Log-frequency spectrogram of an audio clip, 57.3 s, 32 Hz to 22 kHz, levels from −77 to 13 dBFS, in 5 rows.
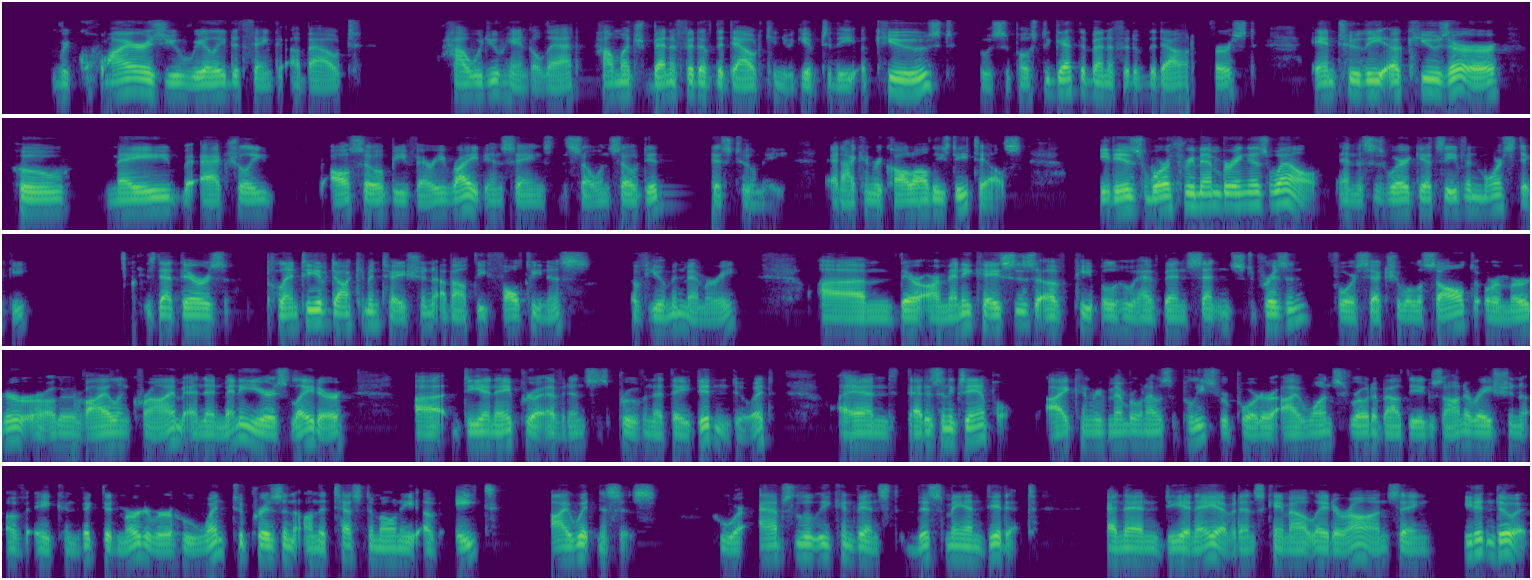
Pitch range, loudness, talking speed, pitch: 85-110 Hz, -17 LUFS, 190 wpm, 95 Hz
